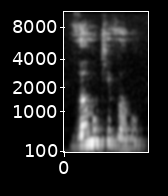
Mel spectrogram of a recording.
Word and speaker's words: vamo que vamo: I am pronouncing the way that we pronounce it when we talk informally.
